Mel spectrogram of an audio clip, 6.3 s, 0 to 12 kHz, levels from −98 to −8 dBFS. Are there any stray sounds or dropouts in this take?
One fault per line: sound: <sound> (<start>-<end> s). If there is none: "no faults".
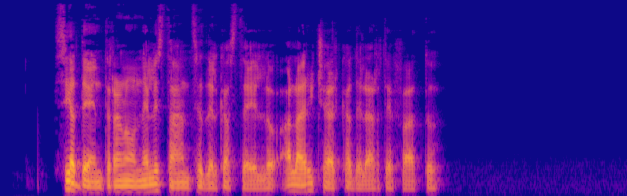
no faults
